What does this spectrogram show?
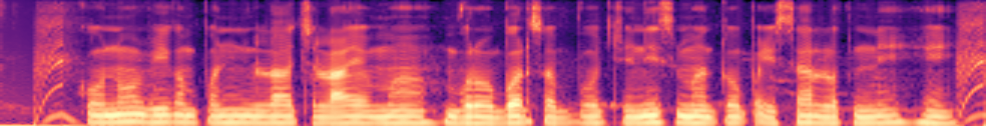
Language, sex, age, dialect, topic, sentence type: Chhattisgarhi, male, 56-60, Central, banking, statement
